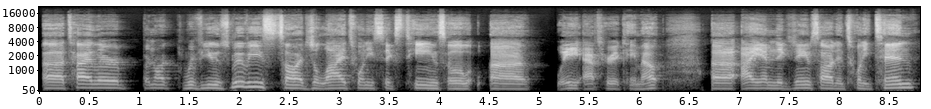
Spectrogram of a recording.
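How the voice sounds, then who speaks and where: A movie podcast co-host from Hermosa Beach, California rambles casually, full of fillers and restarts, as his voice recovers from laryngitis. He sounds fairly high for a man, with a moderate pace and a bright, forceful tone.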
